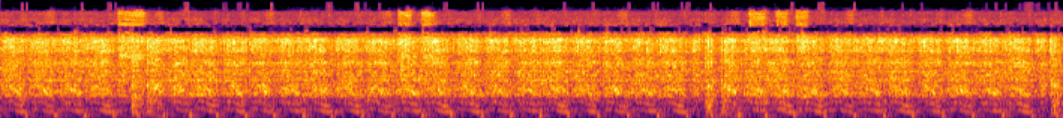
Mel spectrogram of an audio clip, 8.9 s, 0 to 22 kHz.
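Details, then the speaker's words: 1943 Willys Go Devil WWII Jeep engine, unrun for decades, on starting fluid: slow steady starter churn at about two compressions a second, never catching. Cables got hot and the battery low; old wiring suspected. Cranking, no start. "It's trying. Starter's not even warm, so that's good. Could probably keep going on it."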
